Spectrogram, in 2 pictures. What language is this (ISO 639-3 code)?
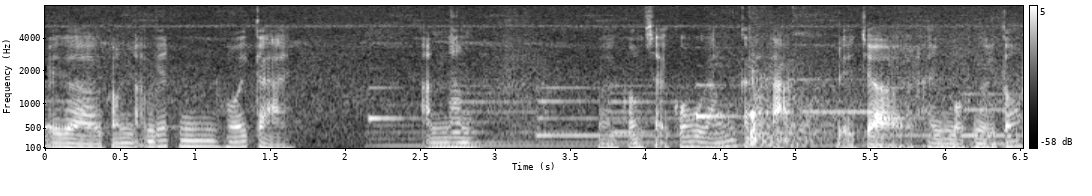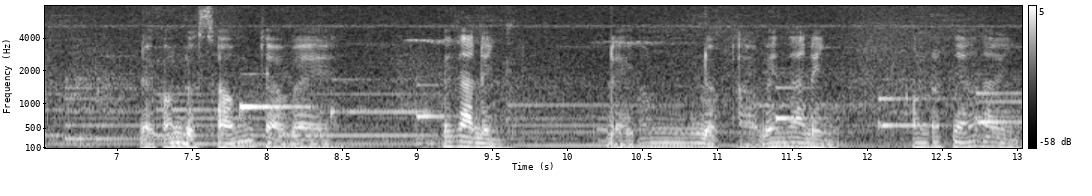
vie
